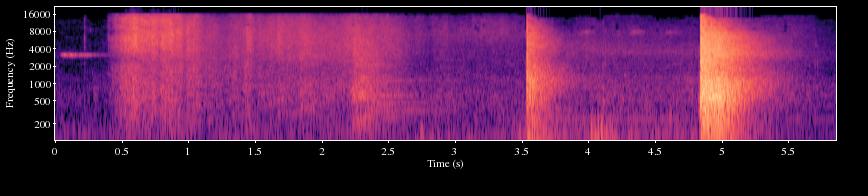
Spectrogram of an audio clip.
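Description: Indoor fireworks go off in a bedroom: faint fizzing and crackling bursts, then two sharp, loud bangs a little over a second apart, each decaying quickly in the room.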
